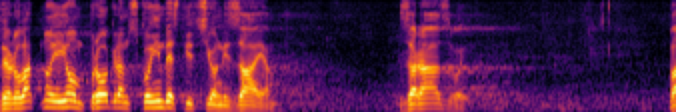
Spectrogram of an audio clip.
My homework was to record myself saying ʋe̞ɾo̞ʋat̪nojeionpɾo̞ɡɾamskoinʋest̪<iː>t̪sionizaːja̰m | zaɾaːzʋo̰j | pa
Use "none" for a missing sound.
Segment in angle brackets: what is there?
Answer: i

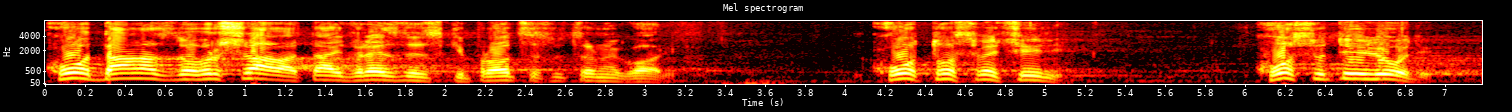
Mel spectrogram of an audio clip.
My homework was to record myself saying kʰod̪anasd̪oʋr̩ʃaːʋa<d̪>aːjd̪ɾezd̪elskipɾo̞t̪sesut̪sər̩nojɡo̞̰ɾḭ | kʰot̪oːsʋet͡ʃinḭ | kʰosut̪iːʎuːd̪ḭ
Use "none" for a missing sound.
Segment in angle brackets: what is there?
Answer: t̪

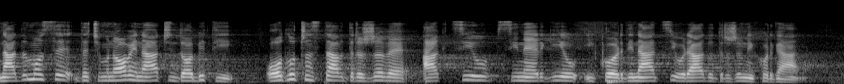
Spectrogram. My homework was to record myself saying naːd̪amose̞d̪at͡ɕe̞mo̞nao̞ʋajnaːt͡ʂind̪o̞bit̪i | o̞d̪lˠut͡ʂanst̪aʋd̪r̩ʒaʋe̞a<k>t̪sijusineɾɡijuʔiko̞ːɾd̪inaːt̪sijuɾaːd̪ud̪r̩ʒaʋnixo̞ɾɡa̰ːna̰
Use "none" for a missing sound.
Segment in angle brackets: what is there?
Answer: k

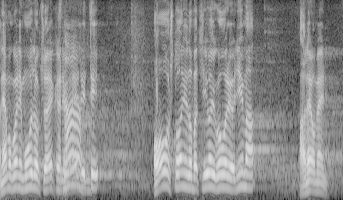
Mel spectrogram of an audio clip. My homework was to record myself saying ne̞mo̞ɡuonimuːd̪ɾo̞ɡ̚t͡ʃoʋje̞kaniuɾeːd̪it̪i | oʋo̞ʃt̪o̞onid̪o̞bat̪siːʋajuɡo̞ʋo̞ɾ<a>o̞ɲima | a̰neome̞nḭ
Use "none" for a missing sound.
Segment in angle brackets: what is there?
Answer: i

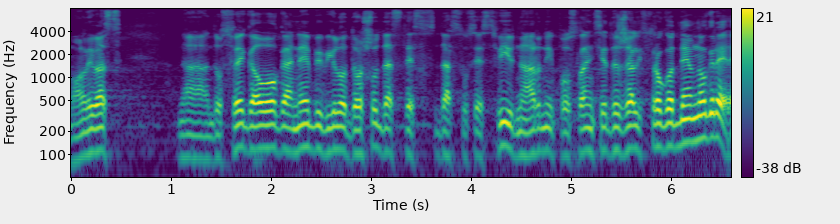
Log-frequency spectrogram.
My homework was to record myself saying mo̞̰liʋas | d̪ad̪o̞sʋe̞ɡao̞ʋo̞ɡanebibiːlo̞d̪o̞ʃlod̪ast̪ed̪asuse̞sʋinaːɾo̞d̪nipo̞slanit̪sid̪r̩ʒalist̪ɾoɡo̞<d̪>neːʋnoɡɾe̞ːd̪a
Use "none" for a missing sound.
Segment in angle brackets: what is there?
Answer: d̪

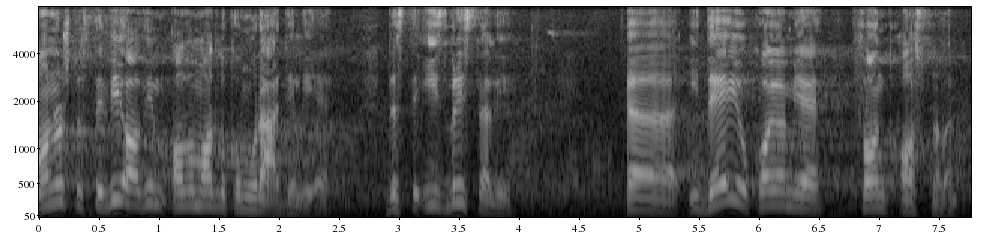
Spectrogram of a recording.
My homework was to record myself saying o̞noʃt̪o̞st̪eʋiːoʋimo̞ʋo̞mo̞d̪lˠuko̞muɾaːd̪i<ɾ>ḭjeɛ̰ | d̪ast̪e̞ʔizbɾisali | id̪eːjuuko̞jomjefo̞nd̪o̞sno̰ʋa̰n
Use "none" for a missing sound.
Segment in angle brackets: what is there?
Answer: l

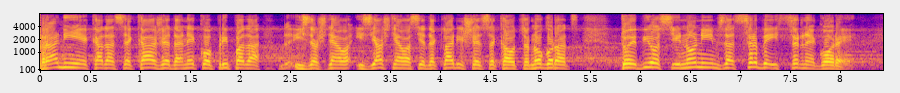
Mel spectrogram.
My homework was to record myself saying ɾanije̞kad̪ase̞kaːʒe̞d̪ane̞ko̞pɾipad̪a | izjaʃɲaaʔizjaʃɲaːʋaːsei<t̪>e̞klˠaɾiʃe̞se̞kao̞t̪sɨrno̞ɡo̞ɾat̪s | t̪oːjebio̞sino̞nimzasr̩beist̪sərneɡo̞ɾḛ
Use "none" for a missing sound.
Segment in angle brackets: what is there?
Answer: d̪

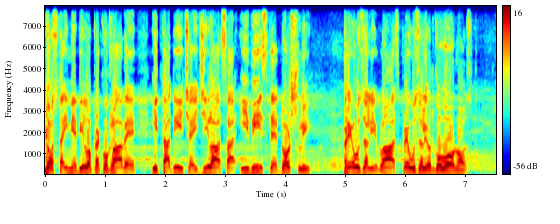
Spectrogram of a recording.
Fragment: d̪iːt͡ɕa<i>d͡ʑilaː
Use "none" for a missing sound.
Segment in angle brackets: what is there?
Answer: i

